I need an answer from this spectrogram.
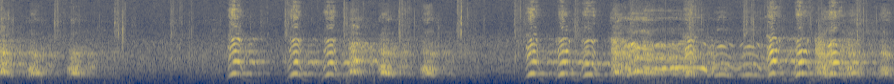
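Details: Dog barking in Pyrga: bursts of sharp, harmonic barks in quick runs of three to five, separated by short pauses, with a denser and more overlapping stretch near the end.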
